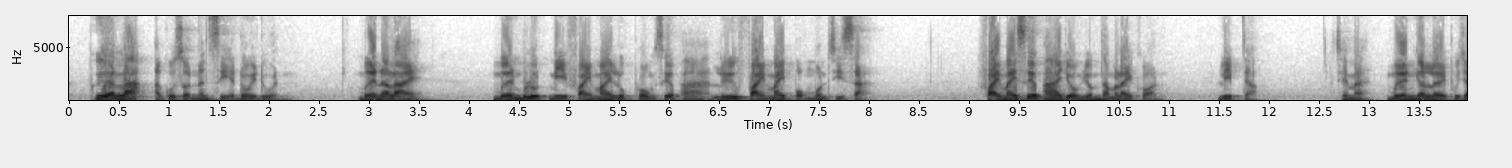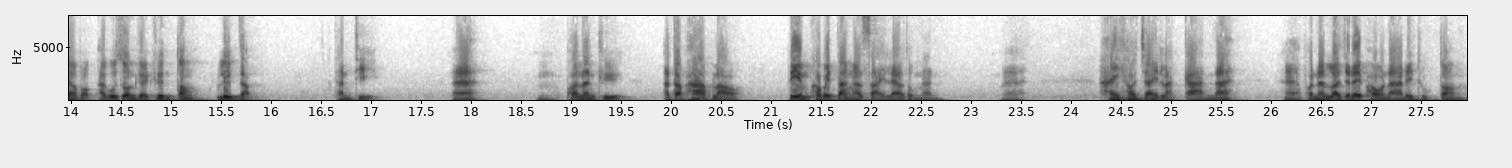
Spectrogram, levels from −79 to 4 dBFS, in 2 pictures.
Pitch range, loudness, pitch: 105-145 Hz, -13 LUFS, 120 Hz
